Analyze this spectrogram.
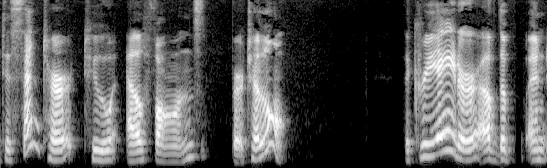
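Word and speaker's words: Bertillon: send her to alphonse bertallon the creator of the and here in america i think we would pronounce it bird along which we've talked about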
